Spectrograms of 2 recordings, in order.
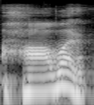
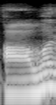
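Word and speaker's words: hour: जैसे आप देखो एच ओ एम ई इसको आप हिंदी में होम बोलते हो ना। गौर करो। यहां पर एच का उच्चारण हो रहा है।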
